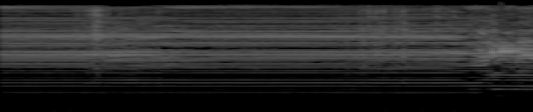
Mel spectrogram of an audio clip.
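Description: An electric hair clipper trimming along a man's neckline during a classic side part haircut, a steady close buzzing hum running throughout with little change.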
